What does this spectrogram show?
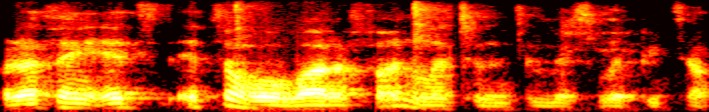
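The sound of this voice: A man speaks at a very fast pace with lively intonation. His pitch is fairly low, with a slightly husky edge.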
